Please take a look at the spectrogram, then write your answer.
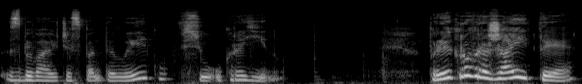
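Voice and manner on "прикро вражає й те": normal talking voice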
